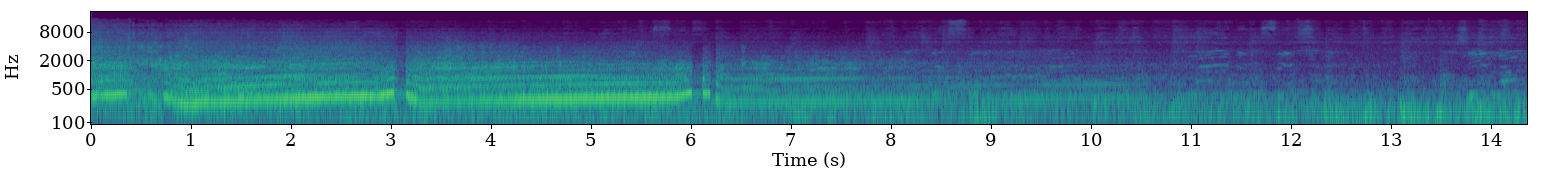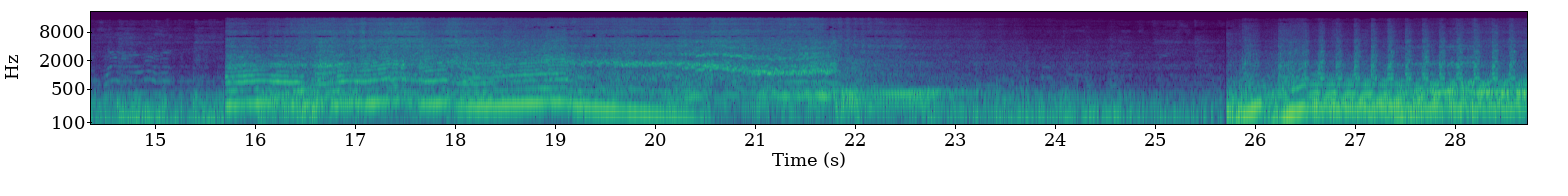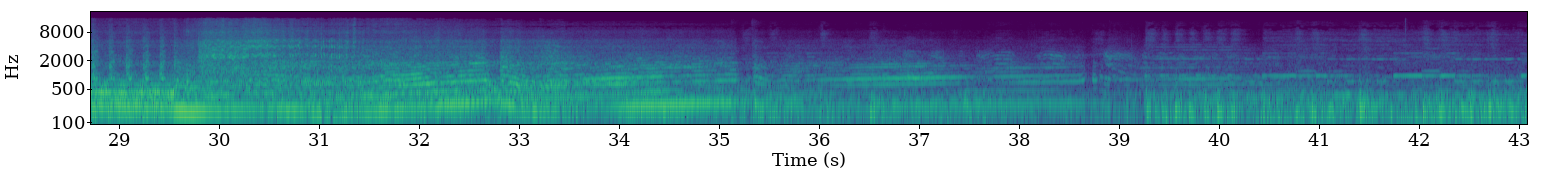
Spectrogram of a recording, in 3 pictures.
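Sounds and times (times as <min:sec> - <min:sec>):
car engine revving: 0:00.0 - 0:11.0, 0:15.7 - 0:24.7, 0:25.7 - 0:41.5
tyre squeal: 0:18.9 - 0:22.2, 0:29.8 - 0:31.6.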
